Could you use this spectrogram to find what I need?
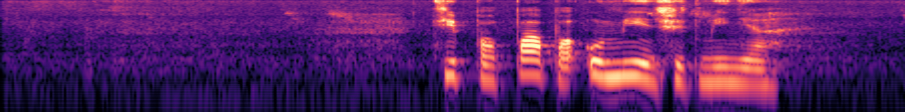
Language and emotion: Russian, neutral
